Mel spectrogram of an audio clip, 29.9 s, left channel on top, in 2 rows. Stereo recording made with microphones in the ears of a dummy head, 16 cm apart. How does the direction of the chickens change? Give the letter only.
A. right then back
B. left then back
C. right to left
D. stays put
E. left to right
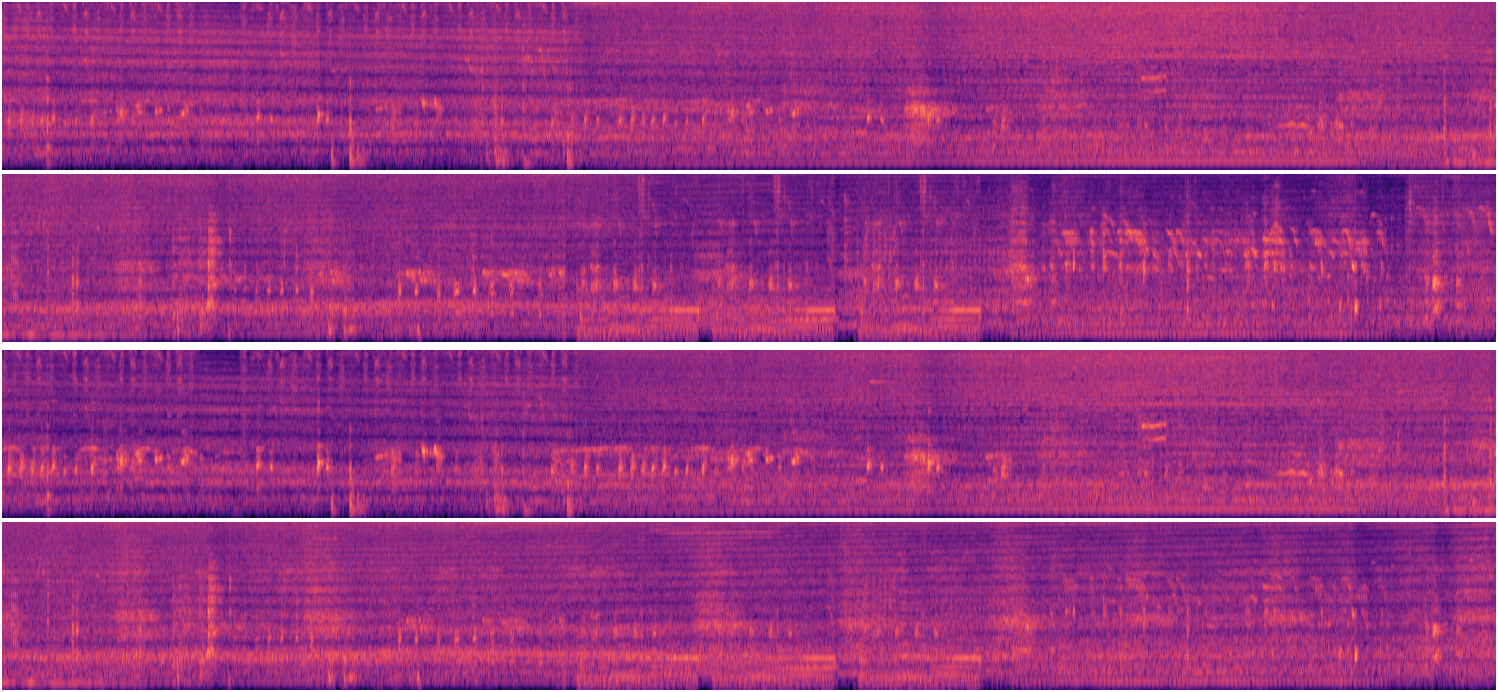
C.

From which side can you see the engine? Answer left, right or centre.
centre.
